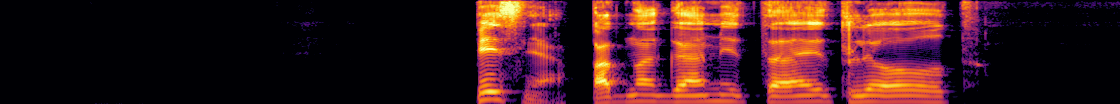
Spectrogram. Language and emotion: Russian, positive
